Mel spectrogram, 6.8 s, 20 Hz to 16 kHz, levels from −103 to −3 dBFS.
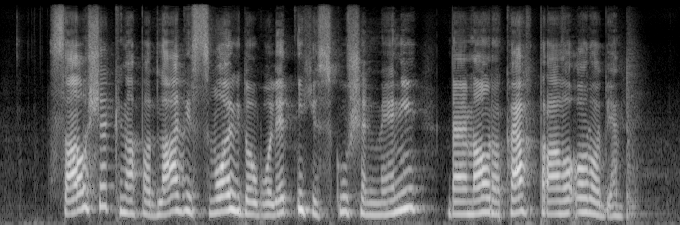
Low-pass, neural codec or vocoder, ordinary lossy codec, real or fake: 14.4 kHz; codec, 44.1 kHz, 2.6 kbps, SNAC; none; fake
